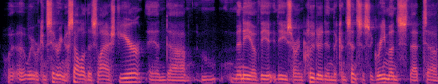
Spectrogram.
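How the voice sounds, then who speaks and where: Noticeable background noise sits behind a man of medium pitch. He talks at a fairly slow pace with fairly even intonation. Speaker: committee chairman presiding over the hearing. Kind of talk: Senate committee hearing remarks.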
